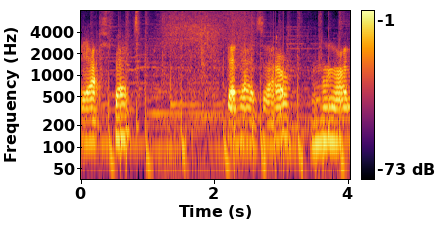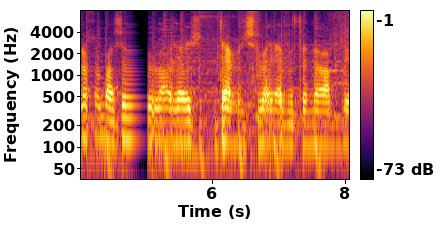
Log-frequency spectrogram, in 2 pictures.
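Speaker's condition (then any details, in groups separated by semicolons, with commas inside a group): Motor neurone disease; voice deteriorated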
